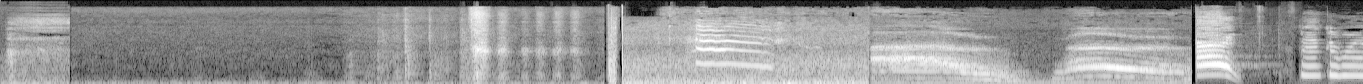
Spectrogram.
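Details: Cat meowing in a run of drawn-out, wavering calls, one sliding downward, then a short sharp meow, over indoor room noise with snatches of human voice.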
